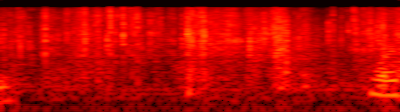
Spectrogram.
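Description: Plastic-wrapped Quaker yogurt granola bars crinkling and rustling in their cardboard box as a hand rummages through them.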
